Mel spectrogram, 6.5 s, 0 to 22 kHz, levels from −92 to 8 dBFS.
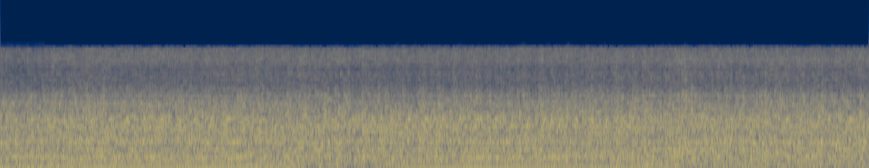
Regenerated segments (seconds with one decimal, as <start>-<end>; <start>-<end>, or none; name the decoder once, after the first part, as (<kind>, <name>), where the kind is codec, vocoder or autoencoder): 0.0-0.6 (vocoder, WaveNeXt); 1.8-2.6

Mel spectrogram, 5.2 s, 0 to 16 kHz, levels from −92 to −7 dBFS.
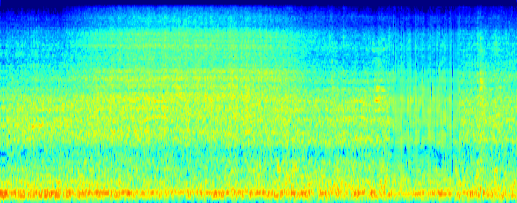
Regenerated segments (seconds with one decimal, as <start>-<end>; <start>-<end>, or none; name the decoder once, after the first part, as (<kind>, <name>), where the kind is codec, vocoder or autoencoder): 3.9-4.6 (vocoder, BigVGAN v2)

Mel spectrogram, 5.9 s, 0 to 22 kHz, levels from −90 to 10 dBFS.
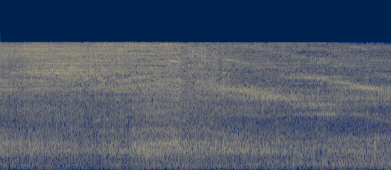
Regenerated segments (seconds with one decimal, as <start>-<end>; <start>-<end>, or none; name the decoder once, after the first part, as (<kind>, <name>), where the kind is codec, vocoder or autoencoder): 1.2-2.3 (vocoder, HiFi-GAN); 3.8-4.9

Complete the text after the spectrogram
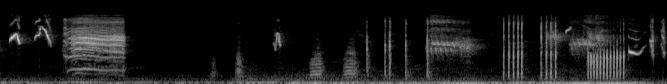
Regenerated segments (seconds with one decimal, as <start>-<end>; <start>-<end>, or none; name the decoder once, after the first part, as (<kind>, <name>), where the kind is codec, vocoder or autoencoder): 0.5-3.9 (vocoder, BigVGAN v2); 5.2-5.7

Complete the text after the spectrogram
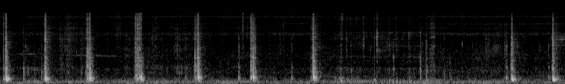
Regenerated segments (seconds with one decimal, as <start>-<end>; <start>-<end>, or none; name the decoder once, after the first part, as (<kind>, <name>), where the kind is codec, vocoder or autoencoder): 3.3-4.2 (codec, SNAC)

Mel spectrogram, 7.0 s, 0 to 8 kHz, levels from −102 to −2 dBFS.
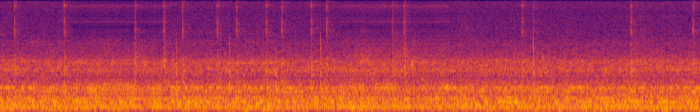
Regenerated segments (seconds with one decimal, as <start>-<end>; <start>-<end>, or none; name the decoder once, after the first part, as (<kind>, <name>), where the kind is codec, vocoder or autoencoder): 0.7-1.7 (codec, ZipCodec); 3.4-4.5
